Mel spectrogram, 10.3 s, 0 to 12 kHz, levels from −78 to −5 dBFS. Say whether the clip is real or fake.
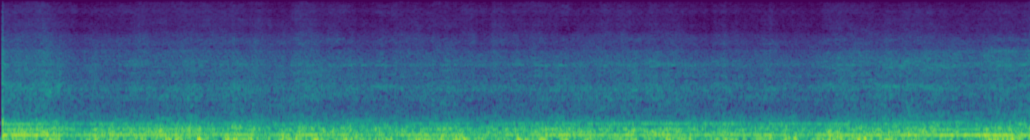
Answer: fake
